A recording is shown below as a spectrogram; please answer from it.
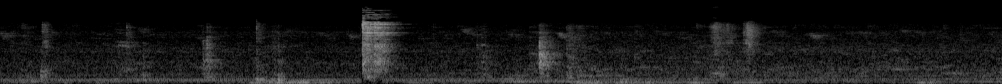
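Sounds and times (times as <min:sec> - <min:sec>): metal tools clinking: 0:03.6 - 0:04.1.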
